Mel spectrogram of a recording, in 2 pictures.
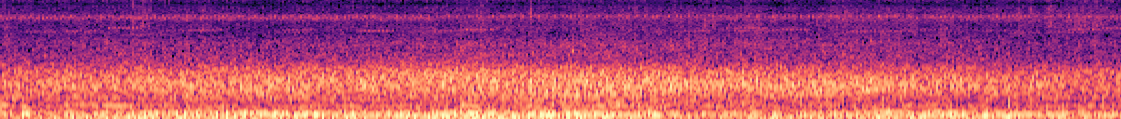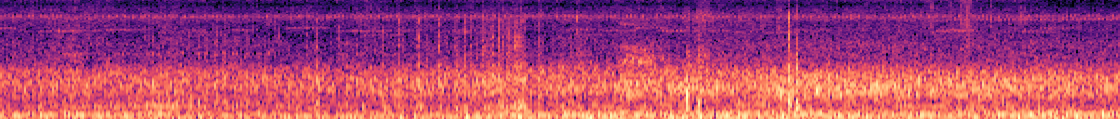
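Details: Honeybees at a hive entrance in the early evening, returning with pollen and nectar for winter as flights wind down for the day; a steady, dense droning hum with low rumble and scattered faint clicks throughout.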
